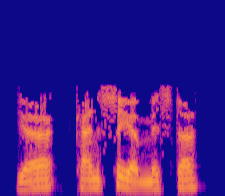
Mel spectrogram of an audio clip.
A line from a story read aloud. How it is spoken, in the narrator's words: he rumbled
